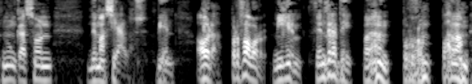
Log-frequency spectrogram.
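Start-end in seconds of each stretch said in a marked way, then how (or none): 3.6-4.7 spoken thumps in fits and starts; vocalised knocks, one by one; jerky stumbling noises. Shown as a demonstration. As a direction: imitate a lurching, bumpy rhythm. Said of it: "Es que vamos así".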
